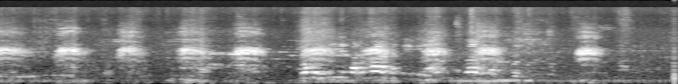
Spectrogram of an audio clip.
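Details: A green rose-ringed parakeet, a talking pet bird said to imitate human speech, utters a steady series of around ten clipped, scratchy calls with chattering, voice-like mumbles in the middle, over a low electrical hum.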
